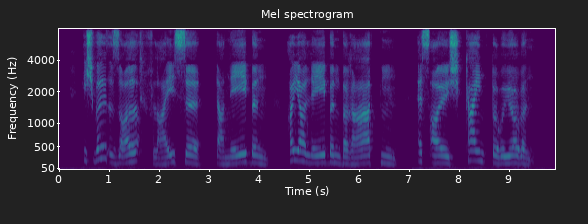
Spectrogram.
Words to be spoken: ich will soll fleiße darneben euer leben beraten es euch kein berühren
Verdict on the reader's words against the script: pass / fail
pass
